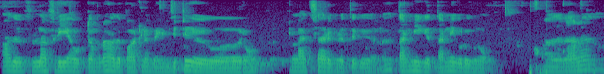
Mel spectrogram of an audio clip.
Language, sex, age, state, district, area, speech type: Tamil, male, 18-30, Tamil Nadu, Nagapattinam, rural, spontaneous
